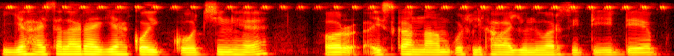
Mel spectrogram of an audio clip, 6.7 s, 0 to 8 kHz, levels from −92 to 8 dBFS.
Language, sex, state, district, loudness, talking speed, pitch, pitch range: Hindi, male, Jharkhand, Palamu, -17 LUFS, 170 wpm, 115 Hz, 110-125 Hz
